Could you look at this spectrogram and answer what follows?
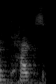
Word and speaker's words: Kex: Um, but it's a CEX bar. So, it's spelled kex.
